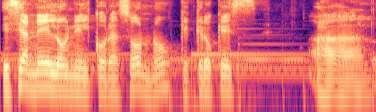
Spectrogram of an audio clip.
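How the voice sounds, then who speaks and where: A man hosts a faith podcast in an earnest, rambling way, circling back and restarting his sentences. His voice sits at an ordinary middle pitch. Soft music plays faintly behind him. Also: a little slow. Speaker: podcast host. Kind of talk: casual faith-based podcast conversation.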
